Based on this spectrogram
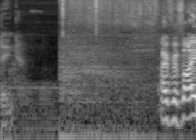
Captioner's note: potatoes sizzling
